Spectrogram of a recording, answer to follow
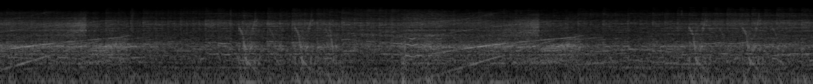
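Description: Pachislot machine's bonus-round music and sound effects, with two long rising sweeps, one near the start and another about five seconds in, and a few sharp hits.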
